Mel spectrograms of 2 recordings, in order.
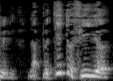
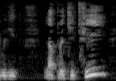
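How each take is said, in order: First: It is spoken with a southern Marseille accent. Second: It is spoken with a Parisian French accent. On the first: "et à Marseille, vous dites" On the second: "à Paris, vous dites"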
